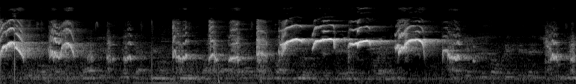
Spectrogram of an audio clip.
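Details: Cockatiel song mixing arched warbled notes, rapid clicking chatter and a run of clear looping whistles, ending with a few soft chirps.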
